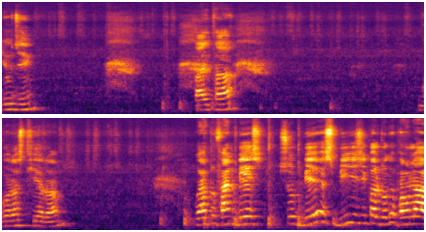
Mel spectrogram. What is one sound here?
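A marker scratches across a board.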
